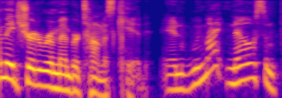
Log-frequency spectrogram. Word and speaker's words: Kyd: of Thomas Kidd today. And that's spelled K-Y-D.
